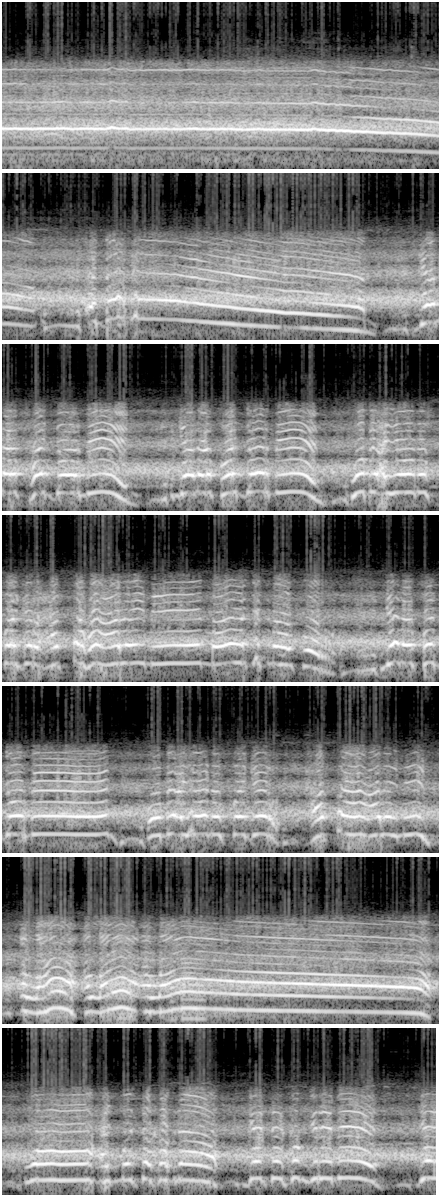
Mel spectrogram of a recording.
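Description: A male football commentator's goal cry: a long, high-pitched held shout that slides down in pitch, followed by excited, sing-song shouting in many short held notes, with another long falling cry near the end.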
